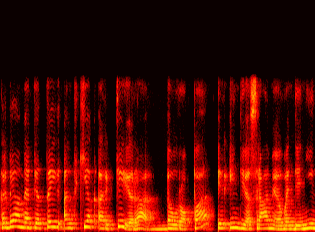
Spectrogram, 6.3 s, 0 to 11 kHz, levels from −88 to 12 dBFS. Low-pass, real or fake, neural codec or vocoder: 7.2 kHz; real; none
